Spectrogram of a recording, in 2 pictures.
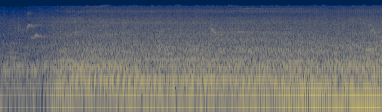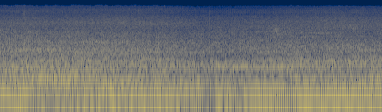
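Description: Car engine running close by as a sedan drives slowly past, a loud, steady low hum that comes in about half a second in.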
